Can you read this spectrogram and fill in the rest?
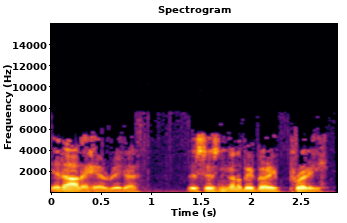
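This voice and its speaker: A menacing gambling boss from a 1950s radio mystery, played by a man. His voice is mid-pitched and husky, his politeness thin and threatening. The old recording sounds dull. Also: fast talker, natural voice. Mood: insistent, threatening.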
